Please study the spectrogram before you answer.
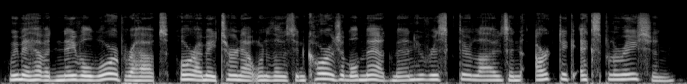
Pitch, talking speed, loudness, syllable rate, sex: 205 Hz, 210 wpm, -15 LUFS, 6.0 syllables/s, female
